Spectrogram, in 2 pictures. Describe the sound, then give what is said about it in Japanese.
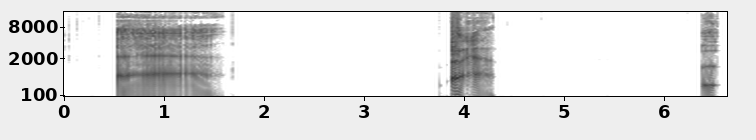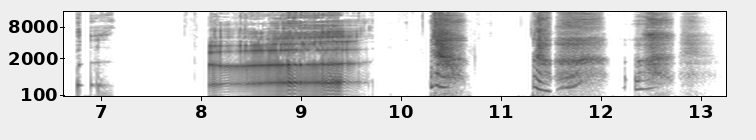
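A run of burps, several short and abrupt and a couple long and drawn out, with silent pauses between them and no talking. “ゲップじゃないかと？”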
